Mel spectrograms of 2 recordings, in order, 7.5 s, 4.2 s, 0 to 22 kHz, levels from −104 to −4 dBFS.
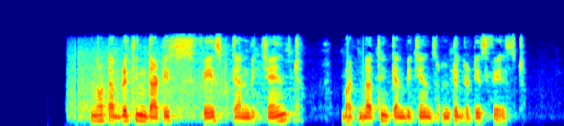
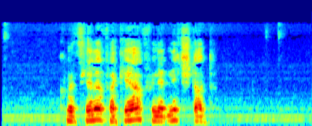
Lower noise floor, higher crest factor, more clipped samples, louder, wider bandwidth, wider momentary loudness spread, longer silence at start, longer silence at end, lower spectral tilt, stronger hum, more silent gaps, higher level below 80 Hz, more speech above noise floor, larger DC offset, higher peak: first, -64 dBFS vs -53 dBFS; about the same, 22 dB vs 18 dB; neither; second, -25 LUFS vs -18 LUFS; second, 8.2 kHz vs 11 kHz; first, 15 LU vs 8 LU; about the same, 0.9 s vs 0.9 s; second, 0.55 s vs 1.4 s; second, -4 dB/octave vs -6 dB/octave; neither; neither; second, -64 dBFS vs -54 dBFS; first, 39 dB vs 35 dB; neither; about the same, -4 dBFS vs -2 dBFS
